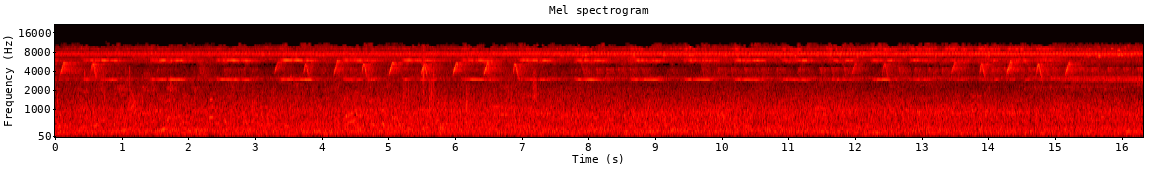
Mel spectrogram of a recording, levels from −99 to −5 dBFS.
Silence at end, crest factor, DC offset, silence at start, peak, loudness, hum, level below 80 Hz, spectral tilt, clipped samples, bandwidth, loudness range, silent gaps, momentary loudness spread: 0 s; 16 dB; under 0.1%; 0 s; -34 dBFS; -48 LUFS; none; -90 dBFS; -0.5 dB/octave; under 0.1%; 12 kHz; 1 LU; none; 3 LU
